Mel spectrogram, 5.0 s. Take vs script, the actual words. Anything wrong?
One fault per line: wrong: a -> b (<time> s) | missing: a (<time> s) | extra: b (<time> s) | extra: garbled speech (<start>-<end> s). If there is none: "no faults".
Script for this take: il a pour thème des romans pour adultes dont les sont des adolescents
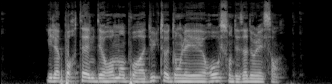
extra: héros (3.0 s)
